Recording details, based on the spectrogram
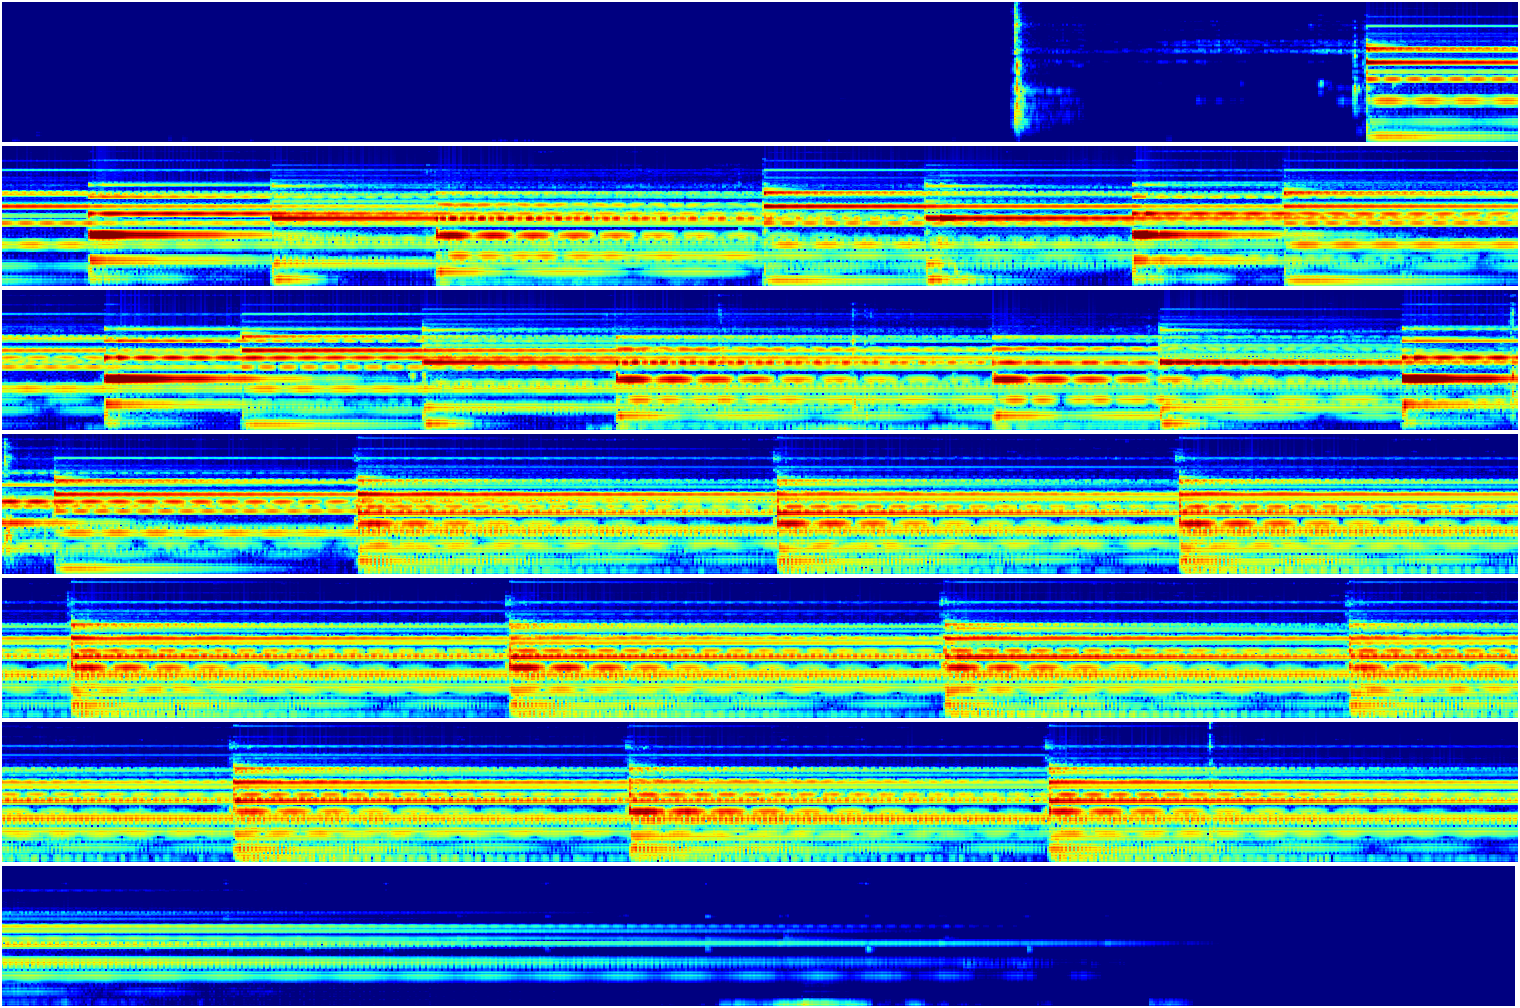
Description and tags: Grandfather Clock Strikes Ten - No ticking
Grandfather clock strikes ten. Roughly edited out the ticking and background noise. If you need a raw file holla at me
